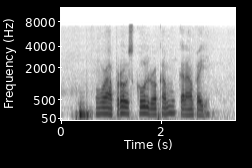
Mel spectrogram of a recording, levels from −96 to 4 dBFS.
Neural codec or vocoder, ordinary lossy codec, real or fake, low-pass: codec, 16 kHz, 0.8 kbps, ZipCodec; MP3, 96 kbps; fake; 7.2 kHz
